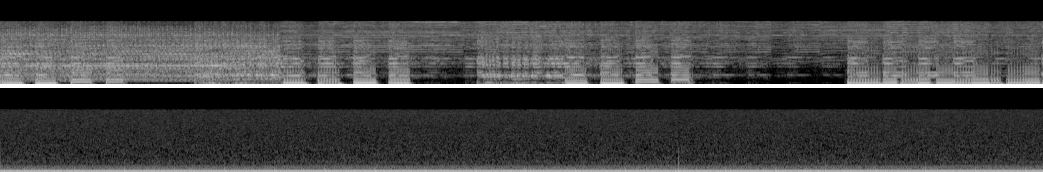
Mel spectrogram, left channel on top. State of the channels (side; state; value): both; different; correlation -0.01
